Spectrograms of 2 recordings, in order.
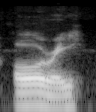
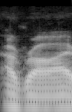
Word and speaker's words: awry: in a conversation and said ori and you know i couldn't resist the opportunity to say you know that's actually pronounced awry right like i hadn't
